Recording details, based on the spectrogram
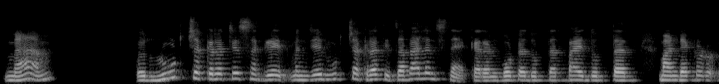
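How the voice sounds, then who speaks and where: A woman's voice: fairly high pitch, darkish tone. A woman teaching crystal healing in a chatty storytelling manner, mixing in English words. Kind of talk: lesson.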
